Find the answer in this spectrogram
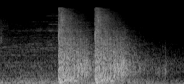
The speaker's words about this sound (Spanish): Cuando yo iba allá en el puente, escuché dos disparos.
